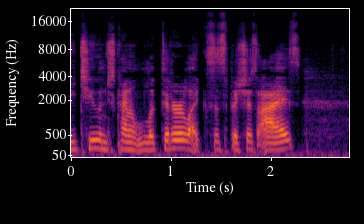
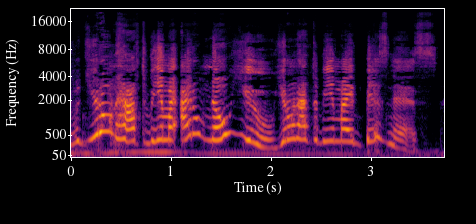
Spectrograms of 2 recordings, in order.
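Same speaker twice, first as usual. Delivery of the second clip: fast, much higher, fed-up comeback; exasperated retort; 11 semitones higher than usual. Retold or imitated. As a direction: rattle it off high and quick, done with her.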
